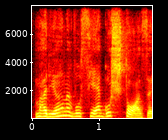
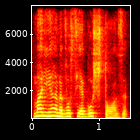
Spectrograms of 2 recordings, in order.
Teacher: o dialeto carioca né esse som sibilante desse S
